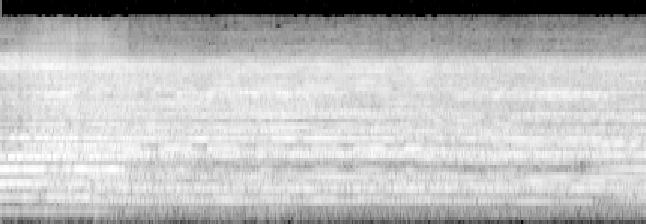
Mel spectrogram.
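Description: Loud din of many protest whistles blown at once, a dense mass of overlapping held tones at different pitches, with one lower tone dropping out about a second in.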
